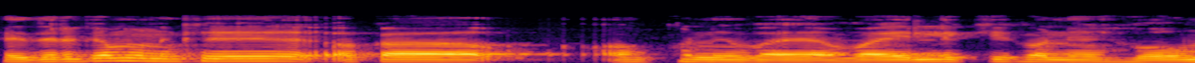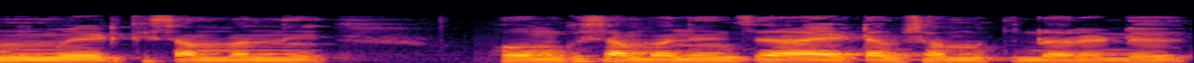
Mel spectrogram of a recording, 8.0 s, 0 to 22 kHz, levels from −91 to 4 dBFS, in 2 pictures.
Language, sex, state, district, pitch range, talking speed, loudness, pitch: Telugu, male, Andhra Pradesh, Sri Satya Sai, 115-125 Hz, 120 wpm, -14 LUFS, 120 Hz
